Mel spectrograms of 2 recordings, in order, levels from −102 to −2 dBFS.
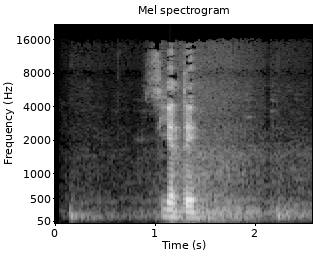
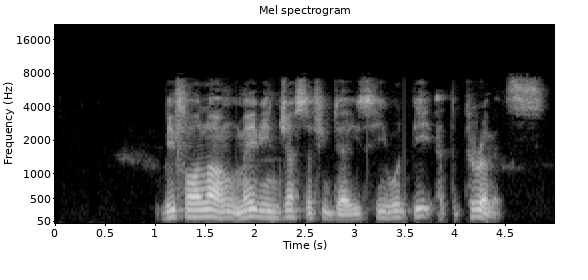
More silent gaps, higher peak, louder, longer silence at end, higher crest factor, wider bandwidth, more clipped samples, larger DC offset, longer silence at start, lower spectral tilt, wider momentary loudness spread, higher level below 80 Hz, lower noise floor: neither; first, 0 dBFS vs -10 dBFS; first, -17 LUFS vs -28 LUFS; first, 0.35 s vs 0.15 s; first, 24 dB vs 18 dB; first, 16 kHz vs 7.8 kHz; neither; neither; second, 0.15 s vs 1.05 s; second, -3.5 dB/octave vs -5 dB/octave; first, 24 LU vs 12 LU; first, -62 dBFS vs -70 dBFS; second, -57 dBFS vs -85 dBFS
